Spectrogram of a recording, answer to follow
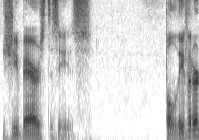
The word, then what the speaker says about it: Gilbert: most common disease is this thing called guilt G bares disease it looks like Gilbert's but it's pronounced bears disease believe it or not this condition which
